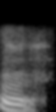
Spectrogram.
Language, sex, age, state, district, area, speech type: Manipuri, male, 45-60, Manipur, Kangpokpi, urban, conversation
